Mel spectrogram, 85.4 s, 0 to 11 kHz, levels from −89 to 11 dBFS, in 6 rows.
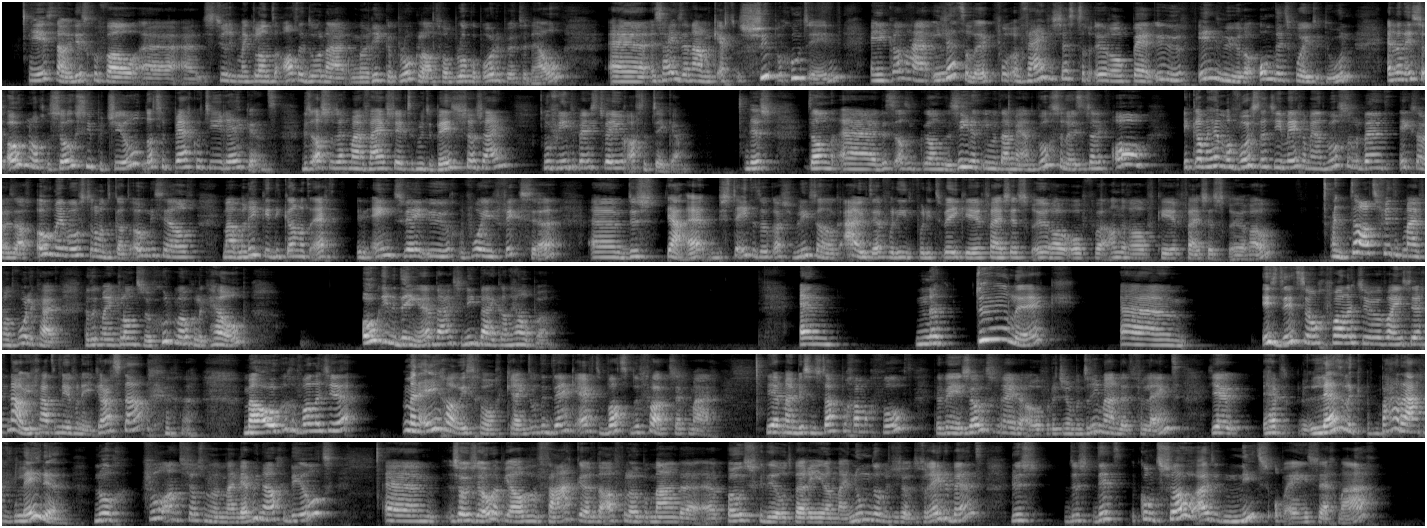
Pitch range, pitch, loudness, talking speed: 200-265 Hz, 235 Hz, -24 LUFS, 205 wpm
